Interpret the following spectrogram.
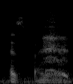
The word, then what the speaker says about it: Asthenia: At first, when I remember first hearing the album, I always thought it was, like, anesthesia, but it's Asthenia.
